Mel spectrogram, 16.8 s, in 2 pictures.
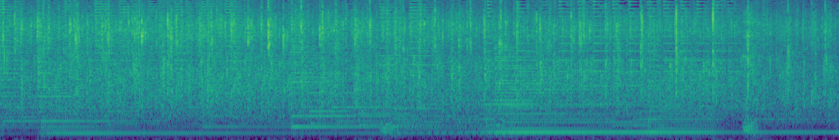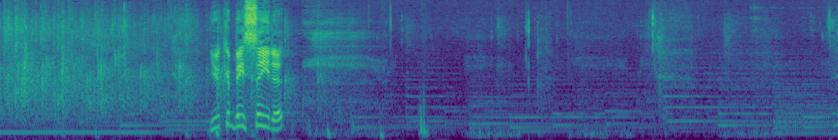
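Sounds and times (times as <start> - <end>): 
audience clapping: 0.0 - 11.9
speech: 2.9 - 3.3, 10.5 - 11.4.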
